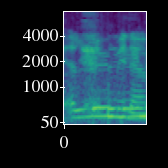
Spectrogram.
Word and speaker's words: aluminium: get Sam to say aluminium for us what was aluminium what what's wrong with that I because the Americans say aluminum aluminum I know they certainly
